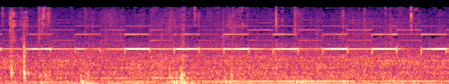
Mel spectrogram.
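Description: A car indicator pulses with short, high-pitched electronic beeps at a steady, quick rhythm, sounding over a continuous low engine hum with no voices.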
